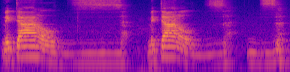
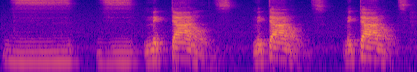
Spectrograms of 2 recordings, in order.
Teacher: the very tip comes down so we get some air and the Z sound. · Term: vibrated Z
